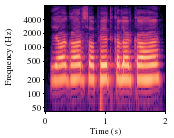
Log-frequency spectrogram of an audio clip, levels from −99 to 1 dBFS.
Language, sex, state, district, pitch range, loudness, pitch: Hindi, male, Jharkhand, Deoghar, 205-210 Hz, -15 LUFS, 210 Hz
